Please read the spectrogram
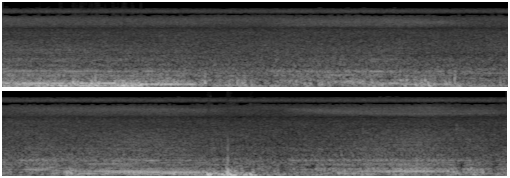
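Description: A steady low mechanical rumble with a low hum that swells and fades a few times.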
